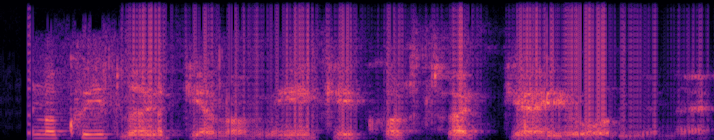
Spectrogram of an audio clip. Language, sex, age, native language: Icelandic, male, 13, Icelandic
